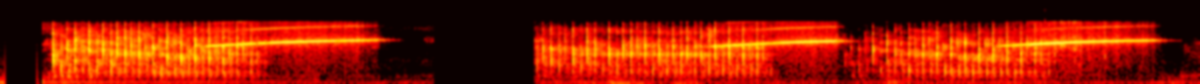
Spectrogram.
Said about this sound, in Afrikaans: Daar's die Hoëveld klappertjie en ook die eh, die Kaapse klappertjie.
